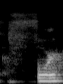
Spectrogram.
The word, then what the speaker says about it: Forte: like that yeah so name of the company is fort shelter it's spelled forte that's my last name and uh we have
